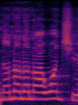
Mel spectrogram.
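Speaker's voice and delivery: very high, loud, weepy pleading cry. Retelling a partner's plea as the speaker walked away: imitating someone crying. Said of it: "she's crying like".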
